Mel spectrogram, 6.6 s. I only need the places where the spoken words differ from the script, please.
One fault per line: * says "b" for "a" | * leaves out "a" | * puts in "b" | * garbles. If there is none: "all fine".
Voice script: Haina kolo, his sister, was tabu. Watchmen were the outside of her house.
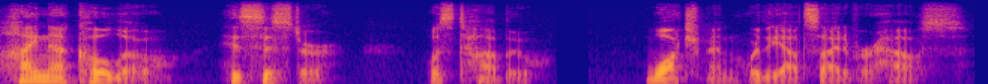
all fine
